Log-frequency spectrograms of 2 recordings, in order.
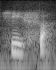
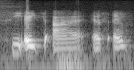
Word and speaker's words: Chisa: And it's pronounced Kisa. Kisa, thank you. Like Kisa. Chisa.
